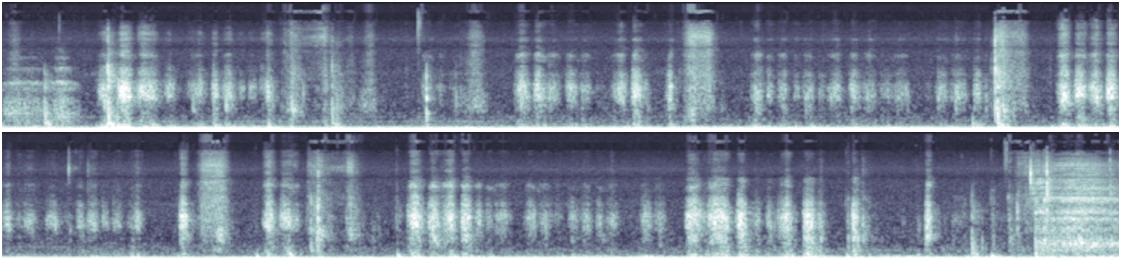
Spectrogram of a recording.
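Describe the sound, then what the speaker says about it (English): A Kaweco Brass Sport fountain pen scratches across paper in close, quiet strokes, with short bursts of nib scraping separated by brief pauses, set against a low steady hum and no talking. "Let's see if I can give you a little writing sample"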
